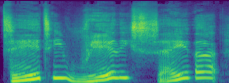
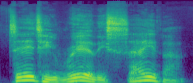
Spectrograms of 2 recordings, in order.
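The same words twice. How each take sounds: First: "Did he really say that" very slow, swooping high on stressed words; drawn-out, high, incredulous "Did he REALLY say THAT"; exaggerated emphasis. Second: Slow "Did he really say that", stretching DID and REALLY; measured emphasis. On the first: Teacher shows storytelling swing, "Did he really say that" hugely emphasized. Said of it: "It's adding emphasis to certain syllables". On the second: Teacher models a storytelling phrase, slow "Did he really say that" with mild emphasis. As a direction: lean gently on "Did" and "really". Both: Shown as a demonstration.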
